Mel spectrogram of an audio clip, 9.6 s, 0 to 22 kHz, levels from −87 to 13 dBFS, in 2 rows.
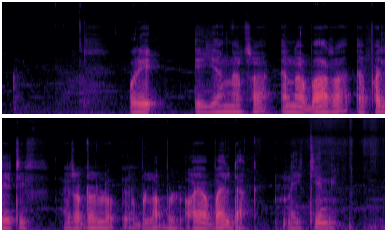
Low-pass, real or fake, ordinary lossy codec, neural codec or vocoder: none; real; none; none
